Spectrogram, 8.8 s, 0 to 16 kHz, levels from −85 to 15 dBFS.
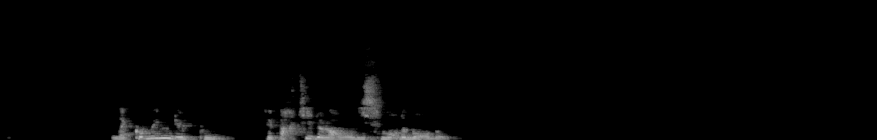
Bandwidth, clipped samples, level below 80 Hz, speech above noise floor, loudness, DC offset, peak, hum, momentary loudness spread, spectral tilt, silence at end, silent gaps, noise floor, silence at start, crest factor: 7.2 kHz; under 0.1%; -76 dBFS; over 66 dB; -24 LUFS; under 0.1%; -10 dBFS; none; 14 LU; -7.5 dB/octave; 4.3 s; 2.36-2.65 s; under -90 dBFS; 1.15 s; 18 dB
